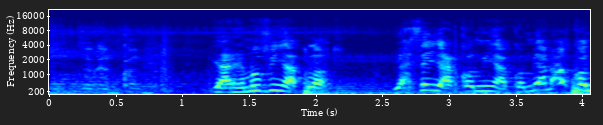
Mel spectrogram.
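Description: A middle-aged man speaks earnestly, close by.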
